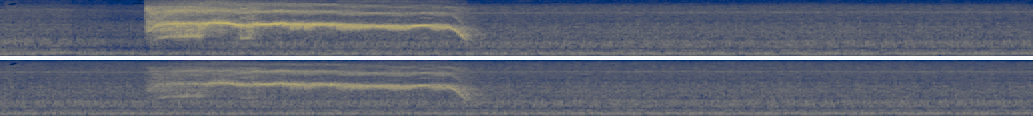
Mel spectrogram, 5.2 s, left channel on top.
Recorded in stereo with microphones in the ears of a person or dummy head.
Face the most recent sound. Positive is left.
turn(degrees=25)  # may be behind; listen again after turning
